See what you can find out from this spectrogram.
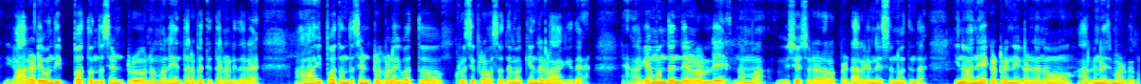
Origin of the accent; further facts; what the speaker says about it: Dinka, Karnataka, India; ನನ್ನೂರು Dinka ಗ್ರಾಮ, ಪಾಂಡುಪುರ ತಾಲೂಕು, ಮಂಡ್ಯ ಜಿಲ್ಲೆ. ಮೂಲತಃ ನಾನು ಕೃಷಿಕ. ನನ್ನ ತೋಟದಲ್ಲಿ ವಾಸ ಮಾಡ್ತಾ ಪರಿಪೂರ್ಣವಾಗಿ ಕೃಷಿ ಮಾಡ್ತಾ ಇದ್ದೀನಿ.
